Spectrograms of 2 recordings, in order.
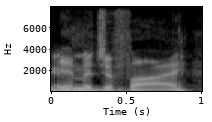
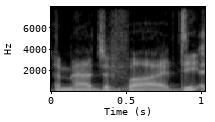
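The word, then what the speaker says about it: Imagify: wrongly um yeah so i've been saying image of five but imagifi is that do you know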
